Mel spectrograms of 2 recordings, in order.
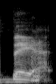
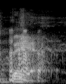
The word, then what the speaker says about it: Beat: His name's Bayat, and his name's spelled like beat, B-E-A-T, but it's Bayat.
